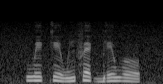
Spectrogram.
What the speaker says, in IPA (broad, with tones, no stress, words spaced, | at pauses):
we˦ke˦˨ wĩ˨˦fɛ˦˨ɡ͡be˨˦ wo˦˨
